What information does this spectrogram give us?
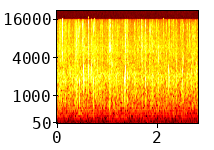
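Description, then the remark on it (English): Steady, dense applause from parents and guardians at an evening concert, many hands clapping at once for the children, a continuous bright patter at an even level throughout, with no voices standing out. “but we'd like parents or guardians to give a round of applause to all the children that are here tonight that have been so well behaved, really so well behaved.”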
